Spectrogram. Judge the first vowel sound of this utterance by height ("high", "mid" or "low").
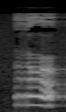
mid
